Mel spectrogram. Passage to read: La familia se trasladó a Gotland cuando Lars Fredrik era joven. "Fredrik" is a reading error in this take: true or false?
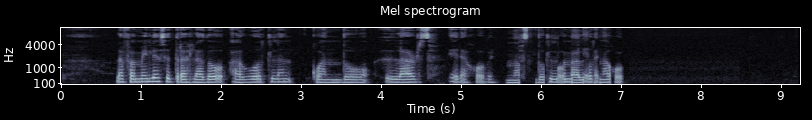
true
